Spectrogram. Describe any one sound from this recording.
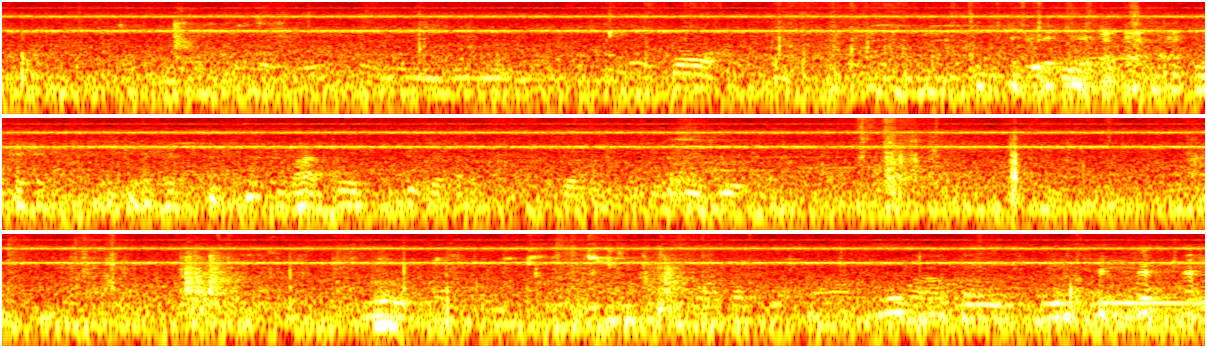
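Young monkeys squeak and chatter softly.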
